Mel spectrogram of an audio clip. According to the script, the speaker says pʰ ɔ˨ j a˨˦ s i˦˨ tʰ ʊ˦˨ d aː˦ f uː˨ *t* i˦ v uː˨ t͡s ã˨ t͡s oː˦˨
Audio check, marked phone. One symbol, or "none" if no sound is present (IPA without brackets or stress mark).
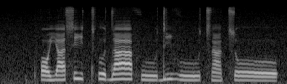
d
